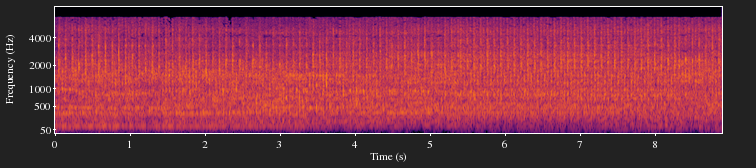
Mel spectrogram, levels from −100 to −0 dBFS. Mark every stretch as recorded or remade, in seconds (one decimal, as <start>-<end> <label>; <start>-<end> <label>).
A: 0.0-5.4 remade; 5.4-8.3 recorded; 8.3-8.9 remade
